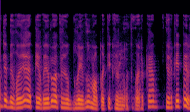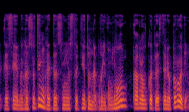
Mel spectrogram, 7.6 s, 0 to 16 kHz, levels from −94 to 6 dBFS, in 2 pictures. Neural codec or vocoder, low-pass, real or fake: autoencoder, 22.05 kHz, a latent of 192 numbers a frame, VITS, trained on one speaker; 9.9 kHz; fake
